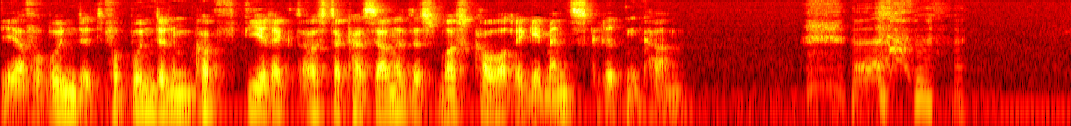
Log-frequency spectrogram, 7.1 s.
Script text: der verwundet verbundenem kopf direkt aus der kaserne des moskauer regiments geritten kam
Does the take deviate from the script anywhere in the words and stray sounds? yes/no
yes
